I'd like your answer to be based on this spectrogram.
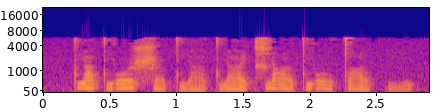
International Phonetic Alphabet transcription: t̪ j ä˥˩ t̪ j o˥ ʊ̯ ʂ ɤ˧˥ t̪ j ä˨˩ t̪ j ä˧˥ t͡ɕ j ɑ˥˧ ʊ̯ t̪ j o˥˧ ʊ̯ t̪ ɑ˥˩ ʊ̯ p i˧˥

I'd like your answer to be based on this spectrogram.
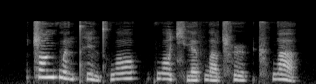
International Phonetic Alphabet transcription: ʈ͡ʂ ɑ˥ ŋ x w ə˧˥ n t̪ʰ i˨˩ n t̪ʰ w ɔ˥ | k w ɔ˥˩ t͡ɕʰ j ɛ˧˥ f w ä˧˥ ʈ͡ʂʰ ɻ̩˧ | ʈ͡ʂʰ w ä˥˩

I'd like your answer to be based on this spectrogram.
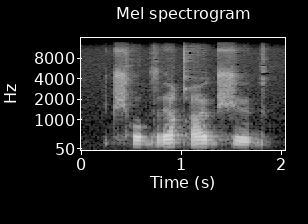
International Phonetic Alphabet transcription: t͡ʃʰ o ɡ r ə qʼ œ ɡ ʃ ʏ ɡ

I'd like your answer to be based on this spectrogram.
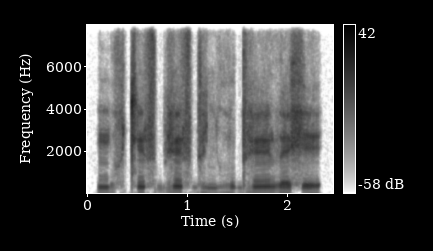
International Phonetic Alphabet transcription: m o̤ x cʰ ẽ s bʱ ɛ̃ s ɡ a̤ ʎ o̤ l dʱ ɛ̃ː ð ɛ x e

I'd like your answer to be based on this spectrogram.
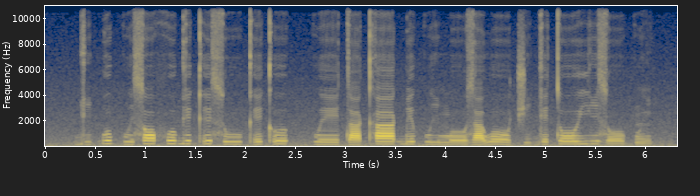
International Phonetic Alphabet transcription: ɡ i˨ ɡ͡b o˦ kʷ i˨ s ɔ˦ f o˦ ɡ e˦ kʼ ɪ˦ s uː˨ kʼ e˨˦ kʼ ʊ˦ | kʷ eː˨ t a˨ kʰ aː˦ ɡ͡b e˦ kʷ iː˨ m oː˨ z a˨ w oː˦˨ t͡ʃ i˨ ɡ e˦ t oː˦ j i˦ z oː˨ kʷ ĩ˨

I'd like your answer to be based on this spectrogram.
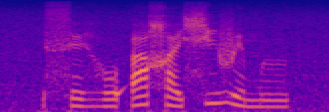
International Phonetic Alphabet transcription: s e˩ ɦ o˩ ʔ a˧˥ χ ɛ˩ ɕ i˧˥ v e˩ m ɯ˩

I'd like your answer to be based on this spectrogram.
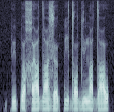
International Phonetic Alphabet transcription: p y p ə χ ɛ dˤ a z œ k͡p i d ɔ d y n œ dˤ o

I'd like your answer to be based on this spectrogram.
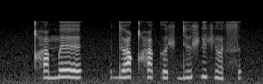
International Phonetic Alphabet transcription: qʰ ə m ɛ | d œ qʰ ø k œ ʃ d y ʃ ɾʲ ə̃ ʃ ə̃ s

